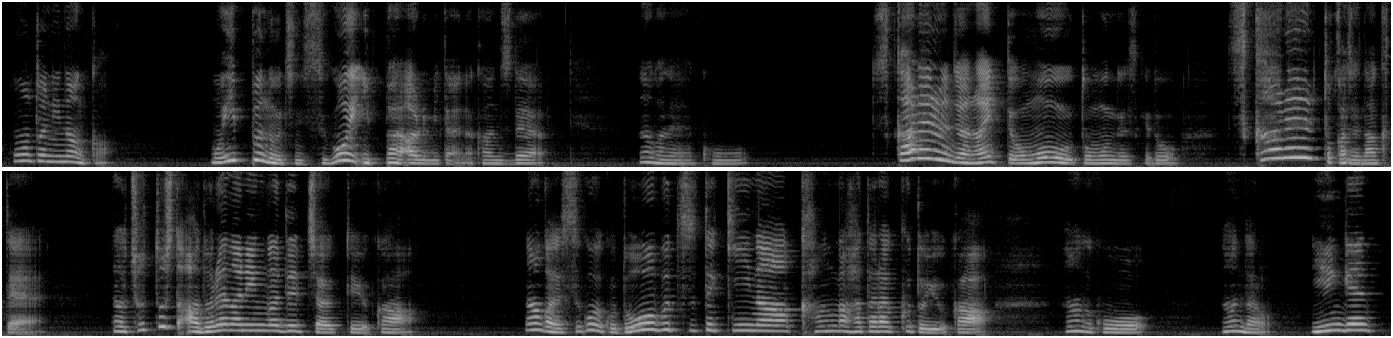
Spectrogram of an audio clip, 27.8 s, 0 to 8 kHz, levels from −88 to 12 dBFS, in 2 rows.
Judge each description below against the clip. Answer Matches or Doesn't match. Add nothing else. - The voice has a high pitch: Matches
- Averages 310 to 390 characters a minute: Doesn't match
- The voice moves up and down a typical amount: Doesn't match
